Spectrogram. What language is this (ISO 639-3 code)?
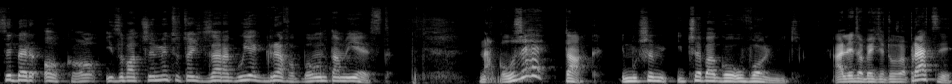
pol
